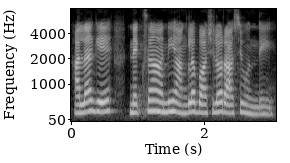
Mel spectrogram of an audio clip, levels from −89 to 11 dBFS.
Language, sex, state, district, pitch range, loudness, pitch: Telugu, female, Telangana, Hyderabad, 225-265 Hz, -16 LUFS, 250 Hz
